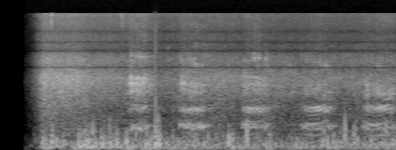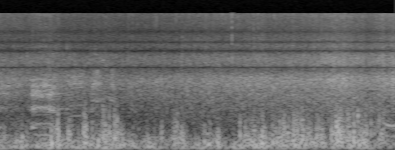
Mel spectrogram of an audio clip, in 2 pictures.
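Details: Galapagos sea lion (Zalophus wollebaeki) pups frolicking, watched by an adult, give a run of short, bleating harmonic calls over heavy wind rumble.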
